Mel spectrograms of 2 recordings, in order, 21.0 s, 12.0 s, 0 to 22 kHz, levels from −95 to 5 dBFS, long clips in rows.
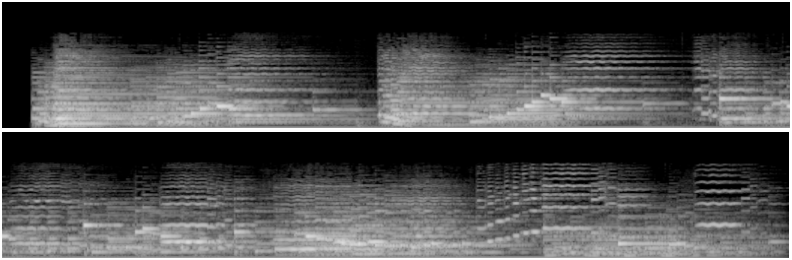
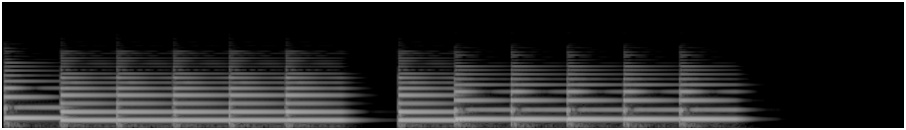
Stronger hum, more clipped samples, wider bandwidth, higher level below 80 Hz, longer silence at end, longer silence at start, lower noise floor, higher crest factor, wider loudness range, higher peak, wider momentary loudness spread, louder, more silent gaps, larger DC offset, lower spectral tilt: neither; neither; first, 8 kHz vs 4.6 kHz; first, -48 dBFS vs -66 dBFS; second, 0 s vs 2.05 s; first, 0.35 s vs 0 s; second, -41 dBFS vs -77 dBFS; about the same, 18 dB vs 14 dB; about the same, 5 LU vs 3 LU; first, 0 dBFS vs -18 dBFS; first, 16 LU vs 4 LU; first, -20 LUFS vs -32 LUFS; neither; first, 1% vs under 0.1%; second, -7 dB/octave vs -9 dB/octave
